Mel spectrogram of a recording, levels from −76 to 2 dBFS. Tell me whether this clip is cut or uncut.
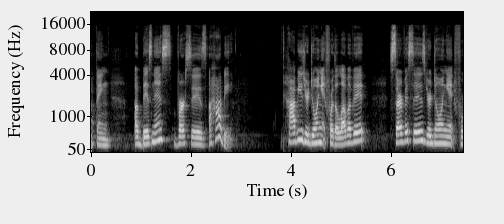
uncut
